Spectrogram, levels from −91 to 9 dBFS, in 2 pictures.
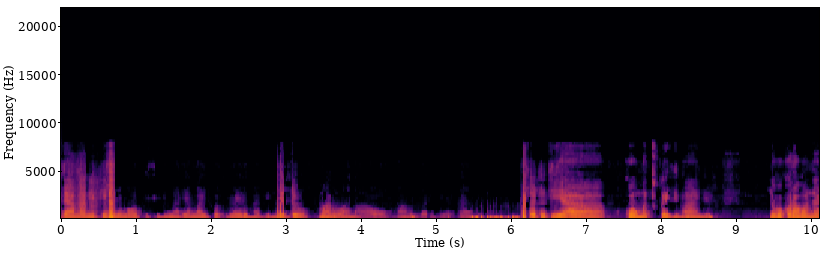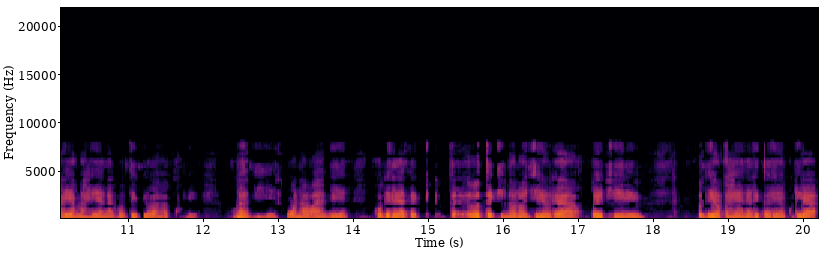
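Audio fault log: Throughout: HE-AAC compression, likely. Nothing above 8 kHz, heavily rebuilt treble from copied lower bands, which fits a very low bitrate; sibilants sound gritty, metallic or lispy.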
